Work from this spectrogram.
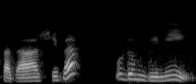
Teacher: The Dha is Alpa Prana.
